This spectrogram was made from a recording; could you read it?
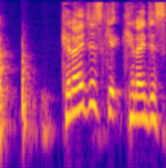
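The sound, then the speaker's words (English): Two firm, loud knocks on a door in quick succession, followed right away by a voice speaking. “Oh, someone's at the door.”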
